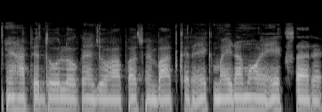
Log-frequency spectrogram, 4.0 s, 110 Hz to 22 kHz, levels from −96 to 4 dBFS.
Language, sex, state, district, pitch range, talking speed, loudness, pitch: Magahi, male, Bihar, Lakhisarai, 105-110 Hz, 265 wpm, -28 LUFS, 105 Hz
